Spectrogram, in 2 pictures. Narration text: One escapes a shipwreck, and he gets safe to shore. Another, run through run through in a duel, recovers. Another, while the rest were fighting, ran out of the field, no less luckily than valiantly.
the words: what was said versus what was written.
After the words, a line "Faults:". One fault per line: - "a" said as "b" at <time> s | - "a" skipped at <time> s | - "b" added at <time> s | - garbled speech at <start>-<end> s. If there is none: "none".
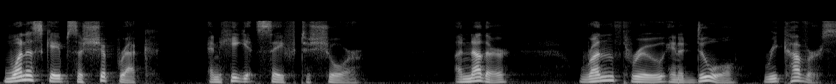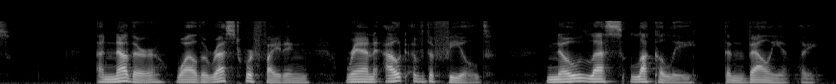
One escapes a shipwreck, and he gets safe to shore. Another, run through in a duel, recovers. Another, while the rest were fighting, ran out of the field, no less luckily than valiantly.
Faults:
- "run through" skipped at 6.6 s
